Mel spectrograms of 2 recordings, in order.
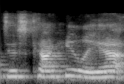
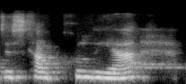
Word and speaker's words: dyscalculia: calculator is sure um some people call it dyscalculia other ones called discalculia uh it is the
